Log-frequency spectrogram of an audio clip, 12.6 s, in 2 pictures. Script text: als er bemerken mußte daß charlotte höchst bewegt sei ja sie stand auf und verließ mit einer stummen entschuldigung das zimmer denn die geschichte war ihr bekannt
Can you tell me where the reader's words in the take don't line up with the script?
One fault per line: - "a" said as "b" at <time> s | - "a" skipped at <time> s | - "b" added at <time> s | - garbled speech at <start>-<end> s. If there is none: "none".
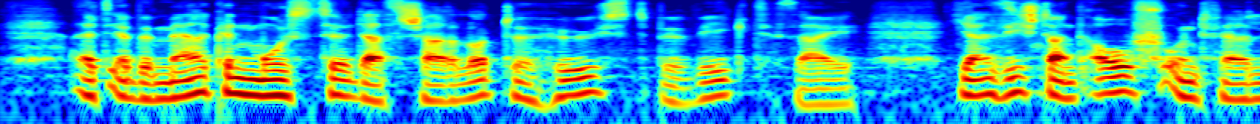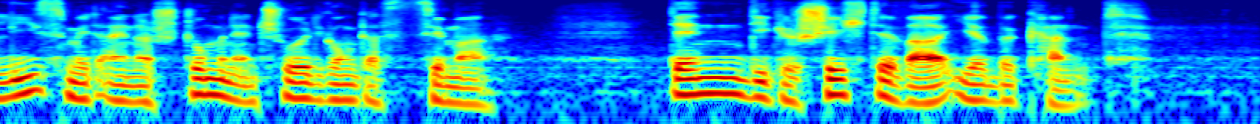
none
